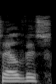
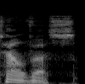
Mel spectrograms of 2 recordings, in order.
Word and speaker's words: Elvis: "It's Elvis, not Alvis. #ThisMorning, one person shared on X while a second noted, at This Morning Hammond is merging Elvis and Alvin the Chipmunk to get Alvis."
